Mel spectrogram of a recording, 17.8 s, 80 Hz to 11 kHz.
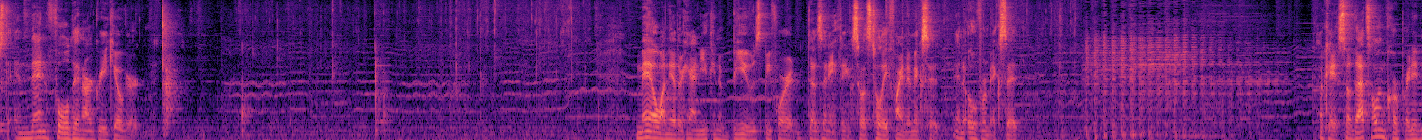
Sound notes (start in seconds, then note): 13.0 rapid vibrating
